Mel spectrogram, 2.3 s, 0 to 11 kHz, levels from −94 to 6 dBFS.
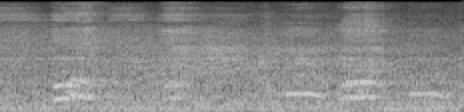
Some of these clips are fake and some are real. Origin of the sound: real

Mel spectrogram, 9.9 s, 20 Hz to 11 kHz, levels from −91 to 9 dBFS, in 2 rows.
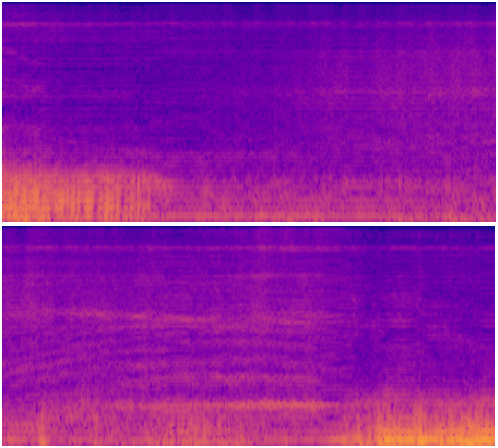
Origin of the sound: fake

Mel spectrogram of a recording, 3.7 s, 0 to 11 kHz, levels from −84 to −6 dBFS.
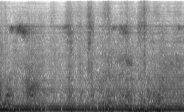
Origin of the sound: fake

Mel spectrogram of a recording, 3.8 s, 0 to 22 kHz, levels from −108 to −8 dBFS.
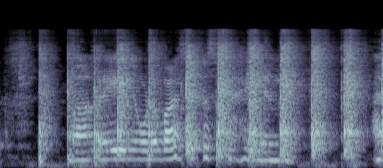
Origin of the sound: fake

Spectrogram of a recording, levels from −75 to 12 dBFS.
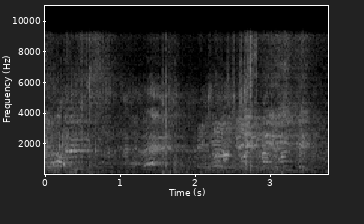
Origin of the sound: fake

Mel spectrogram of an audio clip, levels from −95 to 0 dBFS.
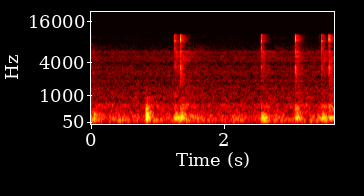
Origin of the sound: real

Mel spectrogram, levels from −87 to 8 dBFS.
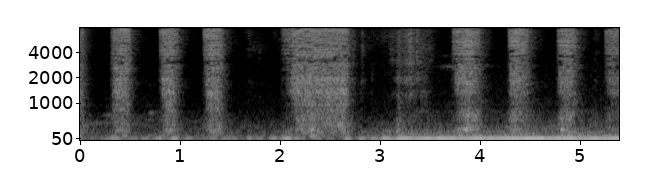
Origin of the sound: real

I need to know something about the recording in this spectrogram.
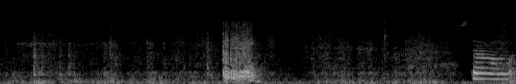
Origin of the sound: fake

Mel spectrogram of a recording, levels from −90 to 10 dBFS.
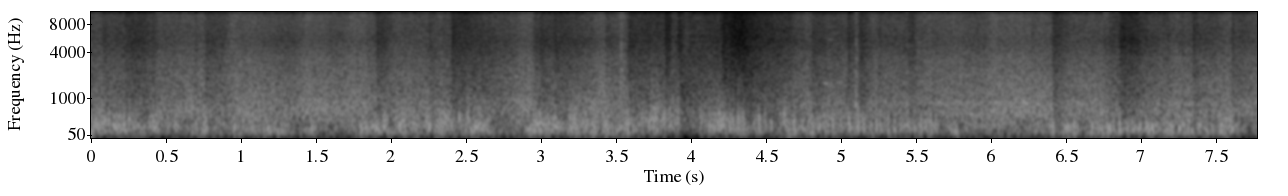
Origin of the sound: real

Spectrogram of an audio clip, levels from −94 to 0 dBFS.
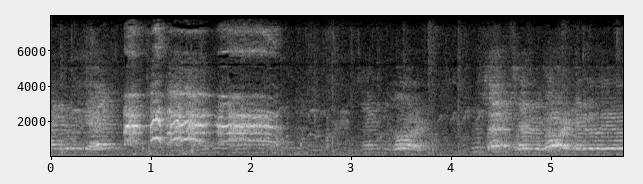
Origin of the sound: real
